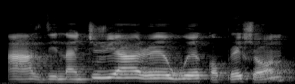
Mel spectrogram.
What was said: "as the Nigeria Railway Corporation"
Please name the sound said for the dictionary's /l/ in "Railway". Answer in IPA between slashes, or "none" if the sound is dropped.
none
